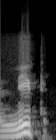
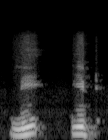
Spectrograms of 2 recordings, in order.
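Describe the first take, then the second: First: Said in the usual way. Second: লি-, ইট in two separated parts; sounding out. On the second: Shown as a demonstration. Teacher pronouncing for the pupils, sounding out. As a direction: break it as লি-, pause, then ইট. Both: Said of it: "আমি একবার করে উচ্চারণ করে".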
